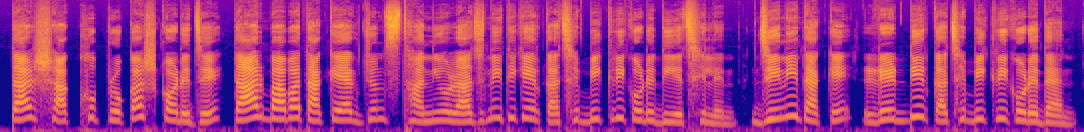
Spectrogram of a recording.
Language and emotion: Bengali, neutral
